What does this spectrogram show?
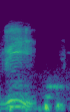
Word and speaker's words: the: Did you notice with each of these sentences, we're adding a little sound between THE and the next word? Listen to the sentence. It's better on the inside. There's a little Y sound there.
